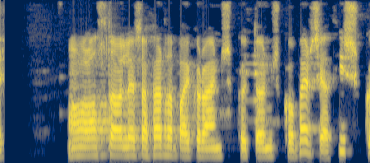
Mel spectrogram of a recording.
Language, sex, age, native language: Icelandic, male, 40-49, Icelandic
